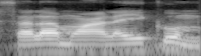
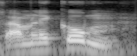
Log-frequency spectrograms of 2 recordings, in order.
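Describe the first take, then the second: First: The greeting is pronounced fully and carefully. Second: The greeting is pronounced in a clipped, careless way. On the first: The speaker calls it right. "Ucapkan salam yang benar ya" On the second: The speaker calls it wrong. "bukan ... ini tidak tepat"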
